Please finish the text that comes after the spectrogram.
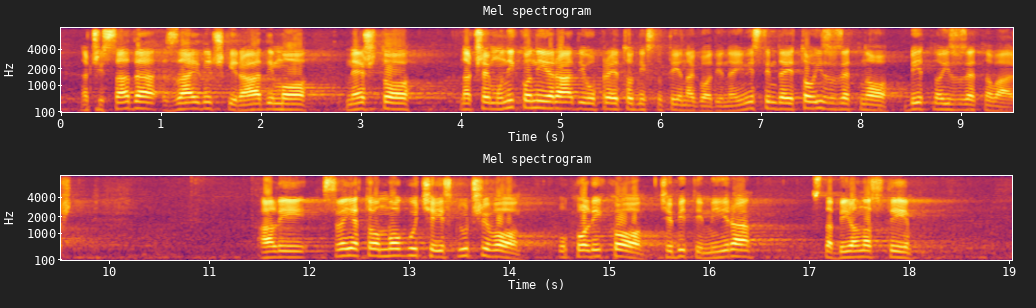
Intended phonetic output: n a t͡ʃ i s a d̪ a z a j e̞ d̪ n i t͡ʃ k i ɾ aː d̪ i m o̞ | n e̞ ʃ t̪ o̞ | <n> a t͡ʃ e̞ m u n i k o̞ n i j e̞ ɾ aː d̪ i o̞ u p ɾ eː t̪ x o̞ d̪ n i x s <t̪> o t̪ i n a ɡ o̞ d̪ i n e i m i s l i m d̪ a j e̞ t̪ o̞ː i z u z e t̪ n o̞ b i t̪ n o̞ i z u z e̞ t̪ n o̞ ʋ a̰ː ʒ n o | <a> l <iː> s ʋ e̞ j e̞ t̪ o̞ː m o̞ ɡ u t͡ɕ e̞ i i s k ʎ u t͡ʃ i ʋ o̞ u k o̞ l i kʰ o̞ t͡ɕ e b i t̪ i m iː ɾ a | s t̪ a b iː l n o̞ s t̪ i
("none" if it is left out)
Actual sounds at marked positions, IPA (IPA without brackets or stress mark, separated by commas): n, t̪, a, i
